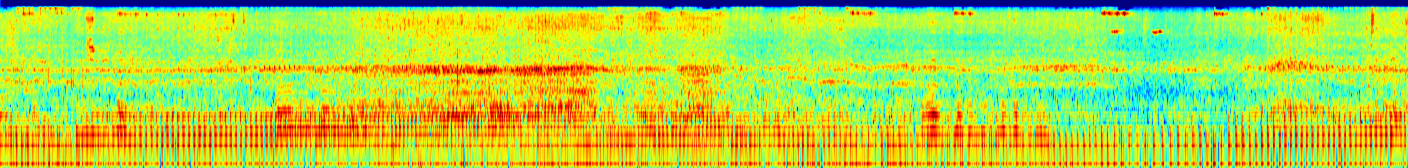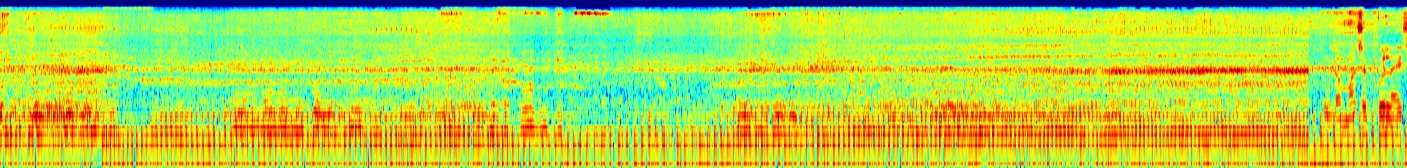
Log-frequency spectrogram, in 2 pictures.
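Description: Motorcycle engine running while the bike is ridden slowly along a street, its pitch rising and falling every few seconds with the throttle.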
